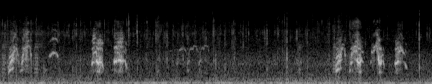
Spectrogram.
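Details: Greylag geese calling at Pearson Park, Hull, England, on 22 August 2021, GoPro Hero9: clusters of rasping honks at the start, middle and end, with softer calls between and faint background hum.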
